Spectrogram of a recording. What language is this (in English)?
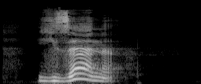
Kabyle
